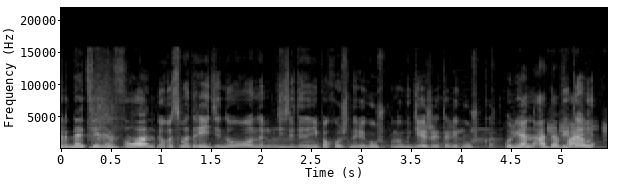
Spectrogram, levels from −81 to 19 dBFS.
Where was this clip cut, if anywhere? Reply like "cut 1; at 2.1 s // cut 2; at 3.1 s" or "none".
cut 1; at 1.0 s // cut 2; at 4.4 s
